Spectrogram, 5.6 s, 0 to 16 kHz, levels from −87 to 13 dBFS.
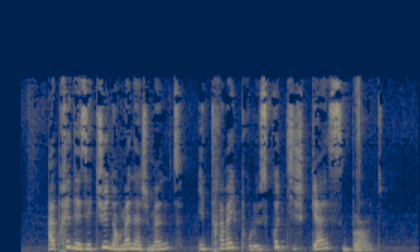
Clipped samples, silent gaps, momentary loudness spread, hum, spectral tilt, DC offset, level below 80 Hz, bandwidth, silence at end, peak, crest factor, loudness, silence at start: under 0.1%; none; 9 LU; none; -2.5 dB/octave; under 0.1%; -56 dBFS; 11.5 kHz; 0.5 s; -8 dBFS; 18 dB; -24 LUFS; 0.65 s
